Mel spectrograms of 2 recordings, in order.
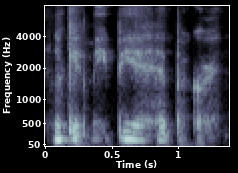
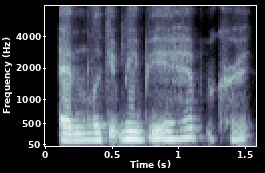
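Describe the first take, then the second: First: Whisper. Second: Said in the usual way. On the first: Real, not acted. Confessing to viewers she's a hypocrite, whispered. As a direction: repeat it in a fast breathy whisper. Repeats the line as a hushed aside.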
